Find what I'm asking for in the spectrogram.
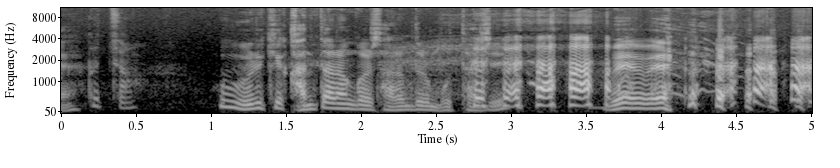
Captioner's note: laugh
